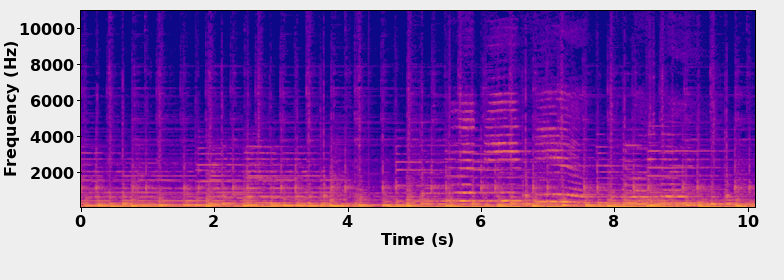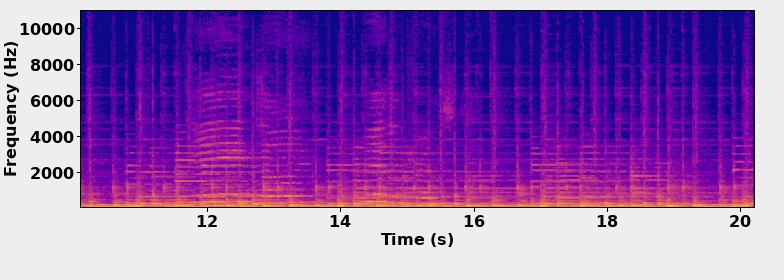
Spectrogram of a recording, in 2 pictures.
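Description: A dissonant psychedelic pop song plays loudly and continuously, with a sung vocal gliding over a steady, pulsing bassline and layered instruments; no one talks over it.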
